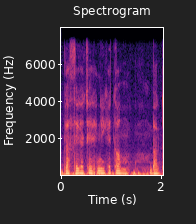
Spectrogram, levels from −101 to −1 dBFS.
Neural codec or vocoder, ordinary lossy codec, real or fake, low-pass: none; none; real; 7.2 kHz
